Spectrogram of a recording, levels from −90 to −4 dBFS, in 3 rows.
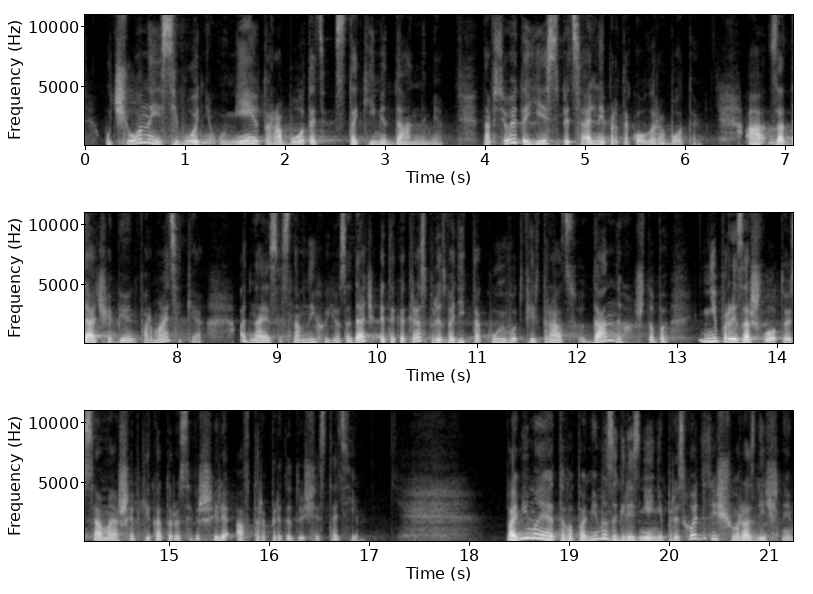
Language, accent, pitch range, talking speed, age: Russian, native, 190-255 Hz, 135 wpm, 20-39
